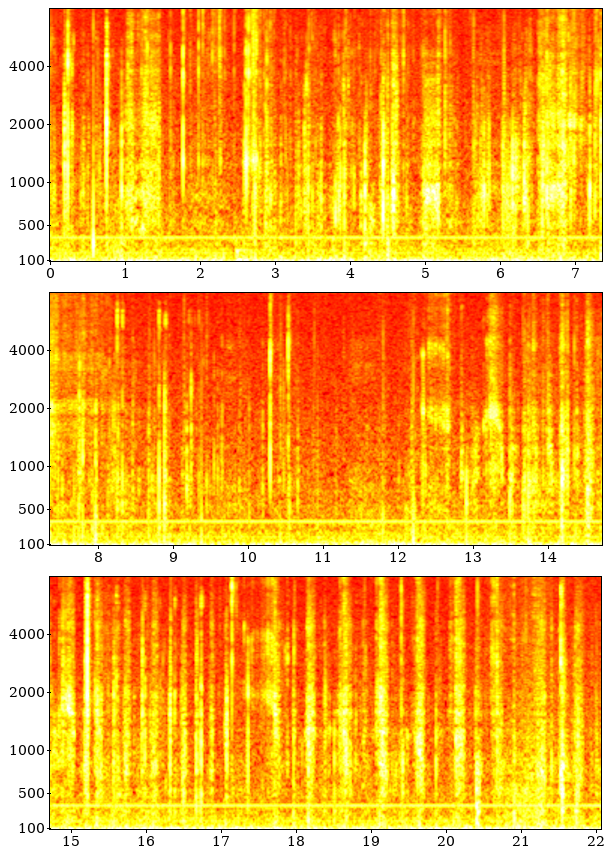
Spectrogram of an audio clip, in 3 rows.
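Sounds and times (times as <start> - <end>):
person chewing crunchy food: 0.0 - 10.8, 12.2 - 22.0
faint steady hum: 0.0 - 22.0.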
